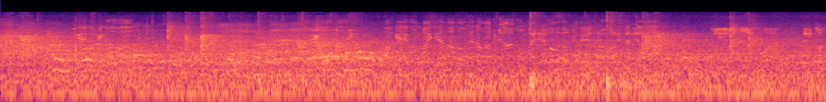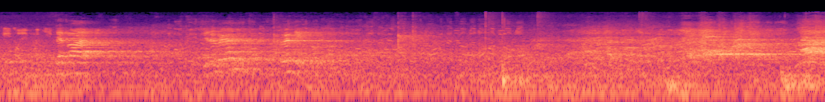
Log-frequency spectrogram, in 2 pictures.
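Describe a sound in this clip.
A crowd in a large echoing hall murmurs and cheers.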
